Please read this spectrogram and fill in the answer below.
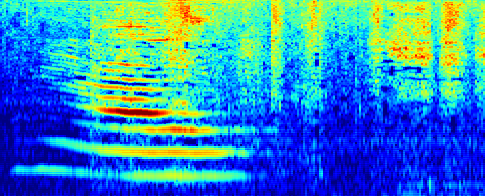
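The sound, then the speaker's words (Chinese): A single cat meow, clear and tonal with a slightly bending pitch, lasting about a second. Faint shuffling noise follows after it fades. “喵，一只猫就把你们吓成了这样。”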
